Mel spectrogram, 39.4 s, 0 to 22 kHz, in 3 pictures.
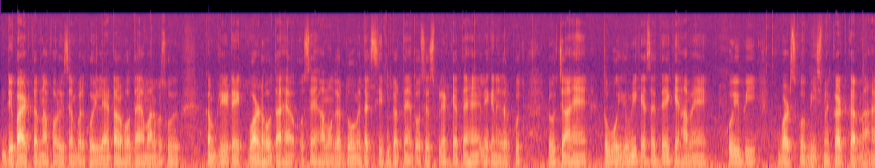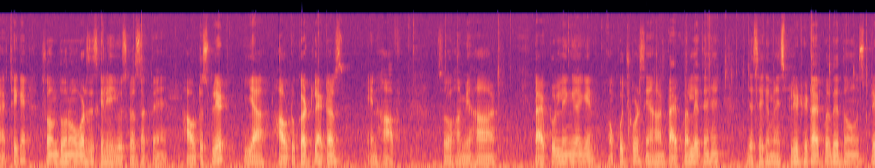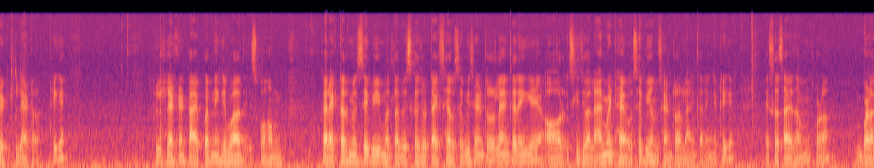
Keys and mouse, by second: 15.4 t, 15.4-39.2 shift+click, 15.7 shift+click, 15.7 shift+click, 15.8 shift+click, 20.6 t, 23.8-24.5 typing, 25.3 Return, 25.6-26.5 typing, 37.5 alt+click, 38.0 shift+click, 38.0 shift+click, 38.1 shift+click.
